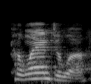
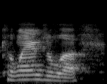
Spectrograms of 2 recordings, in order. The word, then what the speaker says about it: calendula: vera, such as your calendula, sorry, I pronounced that wrong. Your calendula, your chamomile, your magnesium, sea buckthorn, and turmeric.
